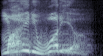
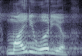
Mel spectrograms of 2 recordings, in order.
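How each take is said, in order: First: "Mighty" stretched very slow, pitch rising high; drawn-out rising call. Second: "Mighty" stressed, tune falling; falling call. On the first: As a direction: call out "Mighty warrior" slowly, lifting up on "Mighty". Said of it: "이 대단한 소리죠". ("Mighty"를 아주 길게 끌며 올려 부르기) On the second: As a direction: say "Mighty warrior" firmly, dropping at the end. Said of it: "심지어 이". ("Mighty"에 힘주고 끝을 내리기) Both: Shown as a demonstration.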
